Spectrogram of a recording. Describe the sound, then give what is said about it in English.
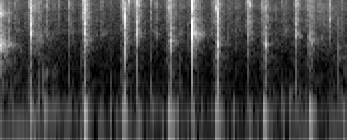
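Finger snapping in a quick, even run, many sharp dry snaps following one another in under two seconds, each a short crisp click with no voices over it. “Yes, faster snapping for you.”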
